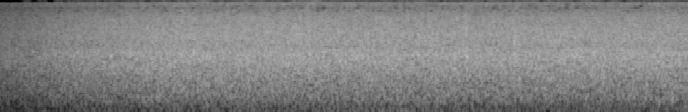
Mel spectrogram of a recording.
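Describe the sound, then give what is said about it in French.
A sudden tropical downpour in a forest: dense, steady hiss of heavy rain swelling up within the first second, then pouring evenly and loudly with no voices. “Dans la forêt, la pluie commence à tomber. Un de ces déluges qui arrive sans prévenir et qui repart aussi vite.”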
